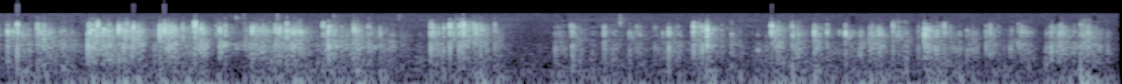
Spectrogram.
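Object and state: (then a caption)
Pile of glass marbles. Long nails and fingertips tap and rake over a heap of small solid glass marbles, dark and shiny with some clear blue ones. A dense run of bright, crisp clicks and rattling fills the clip, easing briefly near the middle before building again.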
